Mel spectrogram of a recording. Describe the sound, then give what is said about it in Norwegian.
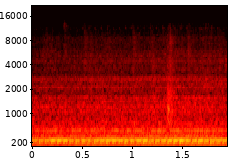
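A mini combined heat and power plant (BHKV) in a laundry basement runs with a steady, even machine hum, a strong low tone and a faint rhythmic pulsing underneath, continuous like a small engine idling, with no voices. “Nede i vaskekjelleren står minikraftverket.”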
